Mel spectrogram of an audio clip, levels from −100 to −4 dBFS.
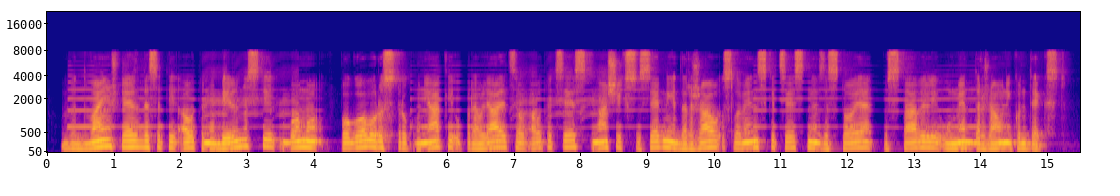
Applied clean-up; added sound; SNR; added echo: neural mask model RNNoise.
